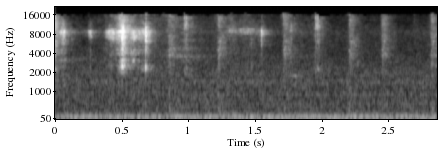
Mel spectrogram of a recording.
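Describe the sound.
A cigar cutter makes a V cut in a Gurkha Black Ops cigar with a few faint, crisp snips and clicks, heard over a steady low hum.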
